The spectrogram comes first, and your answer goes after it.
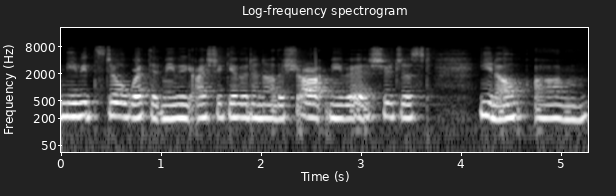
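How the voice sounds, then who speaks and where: A woman speaks at a medium pitch in a monotone with flat intonation. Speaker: tarot reader. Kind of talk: tarot reading. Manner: fast; hesitant, many fillers.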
